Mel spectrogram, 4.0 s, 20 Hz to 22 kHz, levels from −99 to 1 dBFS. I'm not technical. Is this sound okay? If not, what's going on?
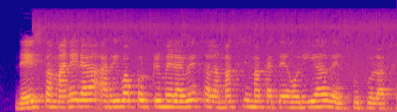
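No. From 0.32 s to the end there is mains buzz, a steady raspy hum from the 50 Hz power supply leaking in, audible beneath the speech.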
